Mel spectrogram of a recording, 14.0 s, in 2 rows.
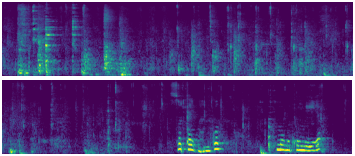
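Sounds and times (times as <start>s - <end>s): chewing crispy fried chicken: 2.8s - 14.0s.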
